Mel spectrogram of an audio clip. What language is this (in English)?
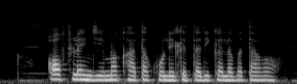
Chhattisgarhi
